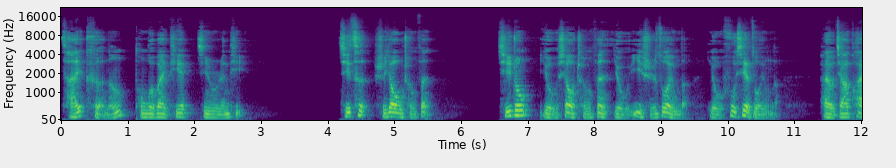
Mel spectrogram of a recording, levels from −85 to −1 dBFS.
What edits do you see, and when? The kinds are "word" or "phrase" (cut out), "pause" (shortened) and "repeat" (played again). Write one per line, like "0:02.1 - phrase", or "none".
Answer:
none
